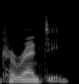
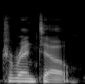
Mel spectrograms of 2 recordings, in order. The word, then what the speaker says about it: Corrente: We're the Law and Order show now, and I want to talk about this this clown Corrente. Not Corrento, as Stugotz likes to call it, while fining me thousands of dollars for mispronunciations.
